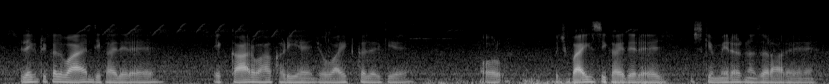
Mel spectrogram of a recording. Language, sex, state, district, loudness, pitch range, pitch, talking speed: Hindi, male, Bihar, Darbhanga, -30 LUFS, 95-105 Hz, 95 Hz, 195 wpm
